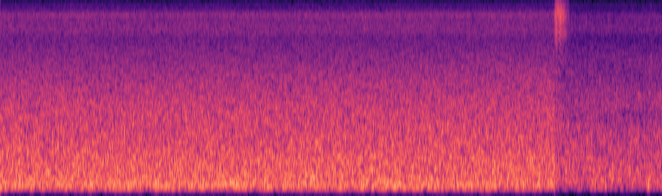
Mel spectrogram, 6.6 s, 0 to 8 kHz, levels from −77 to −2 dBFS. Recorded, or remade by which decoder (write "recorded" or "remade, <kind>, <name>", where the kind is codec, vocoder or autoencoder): recorded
